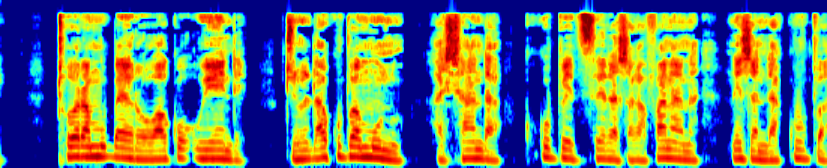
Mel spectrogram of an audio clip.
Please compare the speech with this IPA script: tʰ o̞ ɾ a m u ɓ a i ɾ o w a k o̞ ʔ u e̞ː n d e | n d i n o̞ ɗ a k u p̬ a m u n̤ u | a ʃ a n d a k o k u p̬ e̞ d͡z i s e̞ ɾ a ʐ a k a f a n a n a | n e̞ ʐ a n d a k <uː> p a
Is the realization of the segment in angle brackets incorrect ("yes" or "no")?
no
